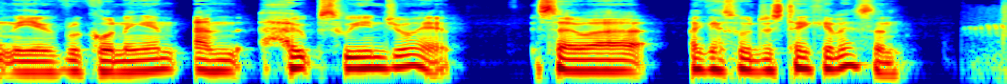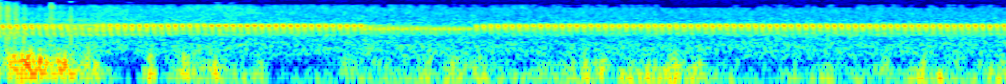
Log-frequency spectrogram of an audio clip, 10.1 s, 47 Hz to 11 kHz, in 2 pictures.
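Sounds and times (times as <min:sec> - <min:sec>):
speech: 0:00.0 - 0:05.5
European nightjar churring in Northumberland: 0:04.8 - 0:10.0.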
